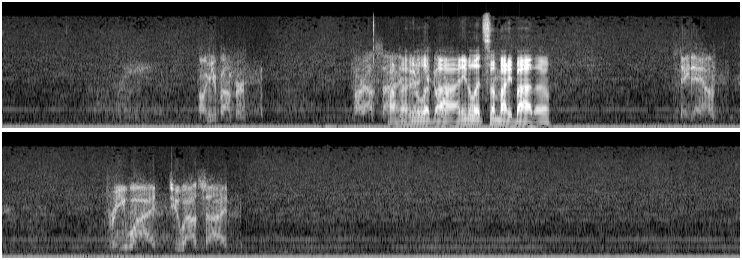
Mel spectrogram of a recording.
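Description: A race car engine drones steadily at high speed.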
